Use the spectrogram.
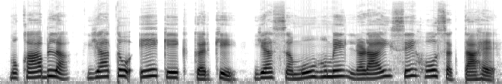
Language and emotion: Hindi, neutral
